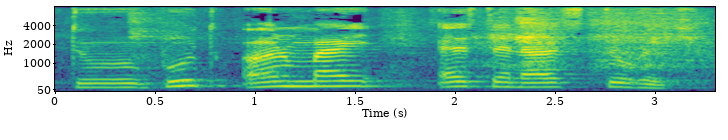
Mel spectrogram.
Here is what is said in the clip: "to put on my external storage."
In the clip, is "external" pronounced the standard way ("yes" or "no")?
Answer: no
